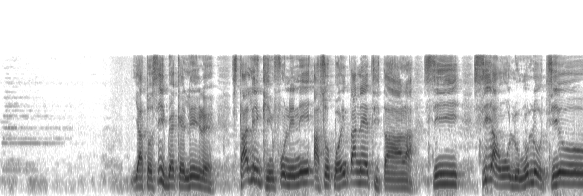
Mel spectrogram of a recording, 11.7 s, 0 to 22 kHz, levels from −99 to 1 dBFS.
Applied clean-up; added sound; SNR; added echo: none; none; none; none.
